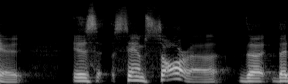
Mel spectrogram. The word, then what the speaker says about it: Samsara: I I've done the same thing, but it is Samsara.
